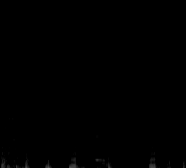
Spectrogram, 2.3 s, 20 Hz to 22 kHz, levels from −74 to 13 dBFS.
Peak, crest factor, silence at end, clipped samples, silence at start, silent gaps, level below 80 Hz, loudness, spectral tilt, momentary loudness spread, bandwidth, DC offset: -42 dBFS; 20 dB; 0 s; under 0.1%; 0 s; none; -74 dBFS; -62 LUFS; -6 dB/octave; 6 LU; 13.5 kHz; under 0.1%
